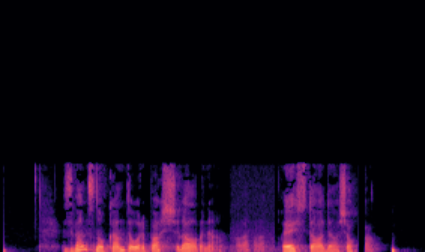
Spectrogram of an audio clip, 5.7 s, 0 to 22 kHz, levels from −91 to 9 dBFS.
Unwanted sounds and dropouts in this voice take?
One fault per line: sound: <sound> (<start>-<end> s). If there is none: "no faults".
sound: laugh (3.1-3.5 s)
sound: dropout (4.8-4.8 s)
